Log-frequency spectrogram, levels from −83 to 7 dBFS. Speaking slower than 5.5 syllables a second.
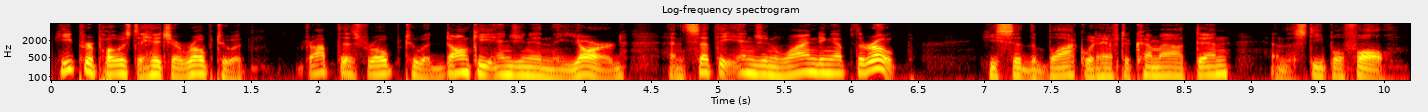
No: 5.7 syllables/s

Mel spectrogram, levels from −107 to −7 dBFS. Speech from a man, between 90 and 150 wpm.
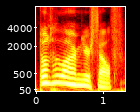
Yes: male; slow, 135 wpm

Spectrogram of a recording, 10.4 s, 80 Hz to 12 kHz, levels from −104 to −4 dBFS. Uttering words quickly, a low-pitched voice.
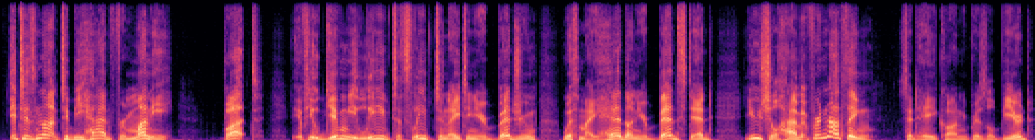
No: fast, 210 wpm; medium, 160 Hz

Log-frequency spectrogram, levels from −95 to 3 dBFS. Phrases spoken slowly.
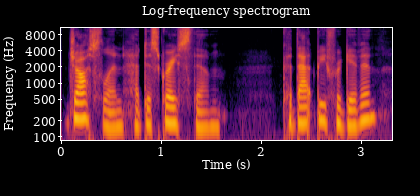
No: average, 145 wpm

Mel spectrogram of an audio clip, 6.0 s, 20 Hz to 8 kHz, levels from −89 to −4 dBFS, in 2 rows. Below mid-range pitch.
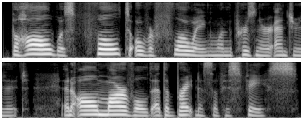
No: high, 195 Hz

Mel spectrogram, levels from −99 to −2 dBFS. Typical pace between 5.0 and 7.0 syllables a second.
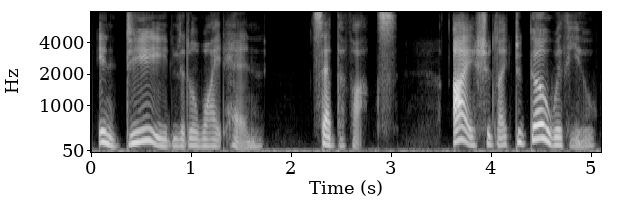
No: 4.3 syllables/s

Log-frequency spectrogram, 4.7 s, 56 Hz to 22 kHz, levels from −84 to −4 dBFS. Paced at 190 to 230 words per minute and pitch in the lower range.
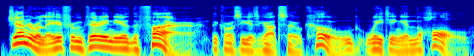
Yes: average, 200 wpm; low, 120 Hz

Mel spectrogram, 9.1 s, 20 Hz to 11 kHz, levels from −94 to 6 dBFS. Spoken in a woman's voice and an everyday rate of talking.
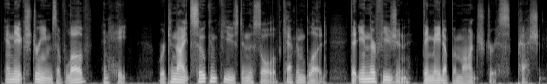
No: male; average, 185 wpm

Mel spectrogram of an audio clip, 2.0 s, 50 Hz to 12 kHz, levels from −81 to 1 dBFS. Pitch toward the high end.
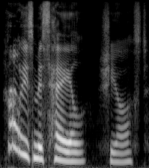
Yes: high, 225 Hz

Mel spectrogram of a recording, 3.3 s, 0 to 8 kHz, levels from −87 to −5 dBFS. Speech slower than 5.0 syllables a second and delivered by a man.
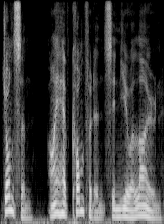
Yes: 4.5 syllables/s; male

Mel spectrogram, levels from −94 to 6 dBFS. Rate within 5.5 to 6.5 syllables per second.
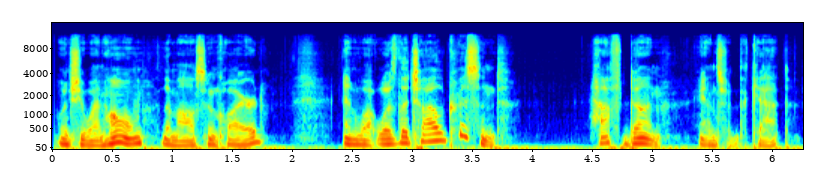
Yes: 5.7 syllables/s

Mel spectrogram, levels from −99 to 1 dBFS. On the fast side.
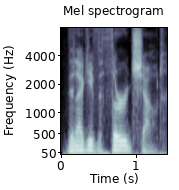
Yes: fast, 255 wpm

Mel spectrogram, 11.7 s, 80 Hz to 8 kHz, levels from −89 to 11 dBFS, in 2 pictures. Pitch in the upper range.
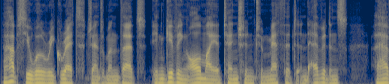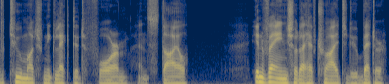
No: low, 100 Hz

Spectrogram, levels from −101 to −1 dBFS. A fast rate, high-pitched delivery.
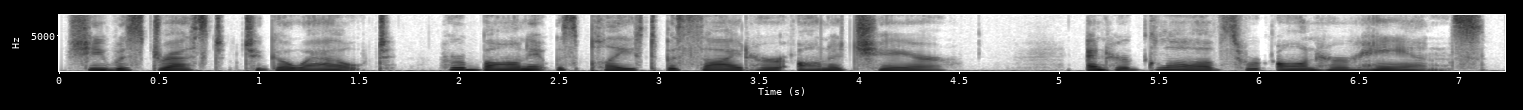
No: average, 185 wpm; high, 195 Hz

